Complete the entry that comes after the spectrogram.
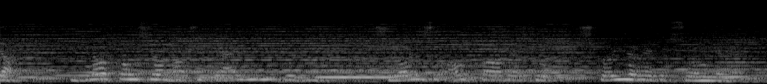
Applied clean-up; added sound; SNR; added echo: none; Musical instrument; 3 dB; reverberation time 0.6 s.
